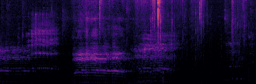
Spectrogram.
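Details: Sheep grazing on a farm give several wavering, harmonic bleats of moderate pitch, one longer call in the middle, over a background of faint rustling.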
